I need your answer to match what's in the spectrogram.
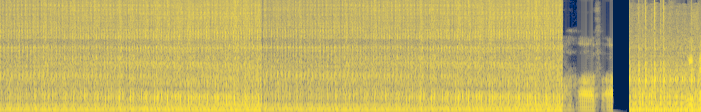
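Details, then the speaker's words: Yamaha Banshee two-stroke at idle: uneven rattling chatter from the clutch side near the impeller, dipping briefly and returning; owner suspects idle gear bushing with about half an inch of play and a loose clutch basket, not yet confirmed. "I'm really hoping this die diagnosis uh and fixes uh the the the chatter I was getting from the clutch area down here guys"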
